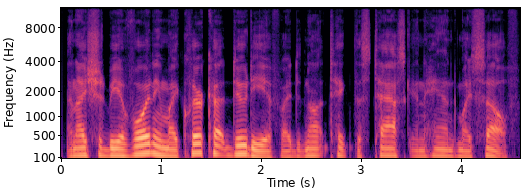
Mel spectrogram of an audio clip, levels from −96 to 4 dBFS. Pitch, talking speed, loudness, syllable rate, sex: 115 Hz, 250 wpm, -19 LUFS, 5.2 syllables/s, male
